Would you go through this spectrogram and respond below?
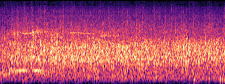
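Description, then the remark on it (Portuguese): An audience claps for the women during women's month, a dense, even wash of applause that stays loud and unbroken throughout, with no voices standing out above it. “Parabéns para as irmãs, dá uma salva de palmas a elas.”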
